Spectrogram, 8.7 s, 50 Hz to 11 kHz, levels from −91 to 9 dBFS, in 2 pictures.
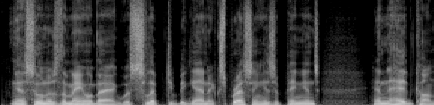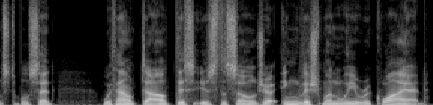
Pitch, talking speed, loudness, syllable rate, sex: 95 Hz, 180 wpm, -19 LUFS, 5.6 syllables/s, male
